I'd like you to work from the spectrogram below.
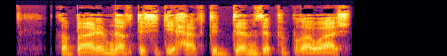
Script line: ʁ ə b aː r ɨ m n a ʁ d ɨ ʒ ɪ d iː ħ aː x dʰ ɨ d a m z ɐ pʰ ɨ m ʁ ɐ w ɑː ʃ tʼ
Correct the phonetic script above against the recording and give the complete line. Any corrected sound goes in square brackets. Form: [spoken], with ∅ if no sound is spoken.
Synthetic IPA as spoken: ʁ ə b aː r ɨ m n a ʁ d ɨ [ʃ] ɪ d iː ħ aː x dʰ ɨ d [ɐ] m z ɐ pʰ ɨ [b] ʁ ɐ w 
